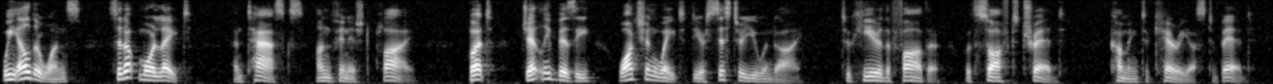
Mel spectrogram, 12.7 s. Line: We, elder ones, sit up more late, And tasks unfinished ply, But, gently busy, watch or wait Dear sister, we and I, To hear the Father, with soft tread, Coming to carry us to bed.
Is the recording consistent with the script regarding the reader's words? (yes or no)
no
